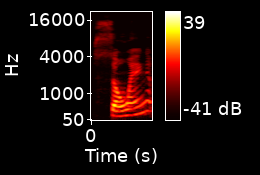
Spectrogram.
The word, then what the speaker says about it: sewing: did you get sewing because of course the pronunciation is the same as so there's no seing though adding an ing so so going is the activity but the pronunciation is the same as the word so let's talk about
